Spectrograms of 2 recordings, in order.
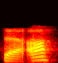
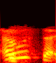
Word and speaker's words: Osta: name and I'm like it's aa aa like pasta I can't someone says AA and I'm just like it's not osta it's AA like AA like pasta AA like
